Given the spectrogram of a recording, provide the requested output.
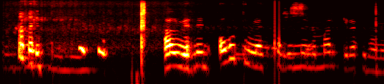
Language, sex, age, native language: Icelandic, female, 12, Icelandic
